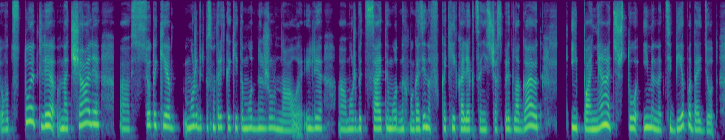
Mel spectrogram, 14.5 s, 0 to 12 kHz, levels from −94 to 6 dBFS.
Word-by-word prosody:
вот 180 +2 -7
стоит 330 -4 0
ли 240 -1 +6
вначале, 260 +9 +3 0.4
а, 190 -1 -7
всё-таки, 245 +4 -1 0.2
может 230 +2 0
быть, 210 +1 -7
посмотреть 215 +1 -3
какие-то 210 -1 -4
модные 200 0 +1
журналы 190 -5 -3
или, 200 -2 -1 0.3
а, 180 -1 -5
может 185 +1 -3
быть, 195 -1 -5
сайты 195 +1 +1
модных 195 -1 -1
магазинов, 190 +3 0
какие 200 +1 -3
коллекции 185 0 -1
они 175 0 -2
сейчас 185 +1 -1
предлагают, 195 +5 0 0.6
и 215 -3 +5
понять, 195 +6 +4
что 205 -3 +1
именно 210 -5 +3
тебе 190 +5 -1
подойдет, 170 - -4
200 Hz, 125 wpm, -22 LUFS, 185-225 Hz, 0.6 s, ли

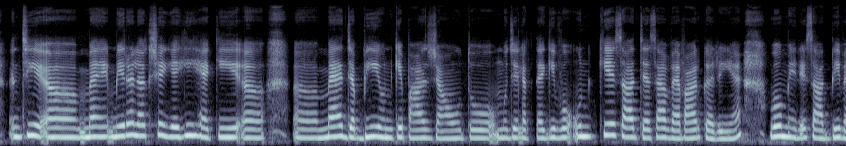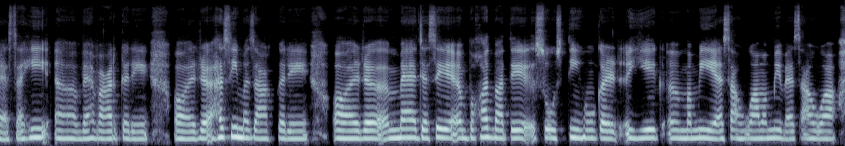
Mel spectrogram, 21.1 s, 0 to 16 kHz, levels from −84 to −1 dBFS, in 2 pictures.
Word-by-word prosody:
जी, 255 +3 +2
अ, 230 - +2 0.3
मैं 245 +1 +2
मेरा 260 +4 +3
लक्ष्य 275 +1 0
यही 260 +1 +2
है 235 -4 +1
कि 230 +2 -3 0.2
अ, 215 - -1 0.6
अ, - - -5 0.3
मैं 245 +3 +2
जब 225 -3 0
भी 245 +3 +3
उनके 230 0 +1
पास 210 -2 -4
जाऊँ, 195 0 -4
तो 210 - -4 0.2
मुझे 220 -2 -2
लगता 210 -1 -5
है 205 - 0
कि 220 +2 -1
वो 220 +1 -1 0.2
उनके 255 +3 +1
साथ 240 -4 0
जैसा 220 +1 -1
व्यवहार 205 0 -1
कर 195 -3 -1
रही 190 0 -3
हैं, 215 +8 -2 0.4
वो 250 +1 +5
मेरे 235 -3 +1
साथ 210 -3 -2
भी 225 0 +2
वैसा 175 -4 -3
ही 220 +4 +1
अ, - - -5 0.2
व्यवहार 195 0 -1
करें 185 -2 -3 0.4
और 185 +1 0 0.2
हँसी-मज़ाक 215 -5 +2
करें। 190 -1 -2 0.4
और 195 -1 +3
मैं 220 +1 +3
जैसे 215 +1 +2
अ, 210 - +2
बहुत 210 +3 0
बातें 205 -1 +1
सोचती 210 +1 0
हूँ 205 -2 -1
कर 195 -2 +2
ये 205 +1 +1
एक 210 - -6
मम्मी 205 +1 +1 0.2
ऐसा 210 +2 -3
हुआ, 195 0 -1
मम्मी 210 +1 -1
वैसा 185 -1 -4
हुआ, 195 -1 -1
210 Hz, 165 wpm, -20 LUFS, 200-230 Hz, 0.6 s, वो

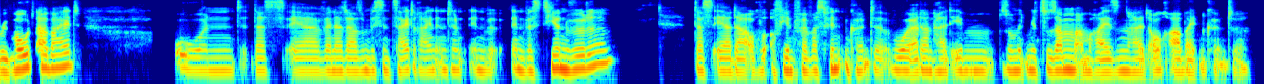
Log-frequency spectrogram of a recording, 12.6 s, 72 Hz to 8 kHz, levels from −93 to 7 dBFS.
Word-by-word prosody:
remote 165 +6 +6
Arbeit. 190 +3 +4 0.9
Und 160 -2 -3
dass 155 -5 -4
er, 155 -1 -2
wenn 155 0 0
er 155 - +1
da 155 -1 +1
so 155 - -5
'n - - -2
bisschen 155 0 -5
Zeit 165 +3 -1
rein 155 +1 -3
int 165 - -6
inv 165 -1 -5
investieren 165 +1 +2
würde, 195 +7 +3 0.8
dass 155 -2 -1
er 150 -1 +2
da 145 -1 +3
auch 150 - -2
auf - - -5
jeden 160 -1 +2
Fall 150 +3 -1
was 160 - -2
finden 175 0 +1
könnte, 155 0 -4
wo 160 0 +4
er 140 - +4
dann 155 -2 0
halt 150 -1 -2
eben 155 -1 -3
so 160 -3 -3
mit 160 - -1
mir 160 -1 0
zusammen 160 +2 +3
am - - 0
Reisen 145 +2 +1
halt 150 - 0
auch 80 +1 +1
arbeiten 145 +1 +3
könnte. 205 -4 -7
155 Hz, 200 wpm, -25 LUFS, 150-165 Hz, 0.9 s, remote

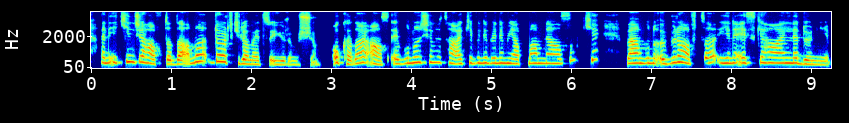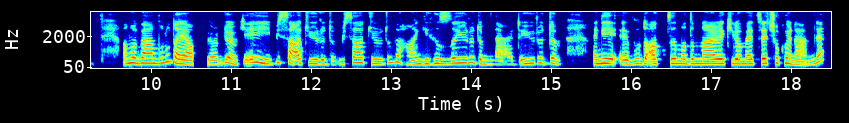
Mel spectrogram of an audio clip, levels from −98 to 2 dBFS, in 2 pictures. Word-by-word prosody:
Hani, 280 +1 +1
2. 320 +2 +1
haftada 225 -6 +1
ama 350 +7 +2
4 345 -2 +4
kilometre 215 -5 -1
yürümüşüm. 195 0 -5
O 290 - +2
kadar 260 +3 0
az. 220 -5 +1
E, - - +1
bunun 275 +4 +2
şimdi 305 0 -3
takibini 265 +2 -2
benim 270 0 +2
yapmam 255 +2 -2
lazım 250 +9 -3
ki 440 - -1 0.4
ben 265 0 +4
bunu 265 0 -1
öbür 240 +5 +1
hafta 285 0 +1
yine 270 +2 0
eski 280 +2 -1
hâline 275 -3 +2
döneyim. 200 -4 -3 0.4
Ama 275 +1 +3
ben 265 -1 +3
bunu 330 +5 -2
da 270 - +5
yapmıyorum. 200 0 0
Diyorum 255 -7 +1
ki, - - -5
e, - - +2
iyi, 280 -6 +3
1 295 - -1
saat 235 +3 +2
yürüdüm. 225 -4 -3
1 230 - -7
saat 285 +1 0
yürüdüm 240 +4 -4
ve 330 - +1
hangi 225 +3 -3
hızla 250 +1 0
yürüdüm, 280 -4 -1
nerede 200 -1 -8
yürüdüm? 265 -1 -2 0.4
Hani, 245 +2 +4 0.2
eee, 220 - +2
burada 255 +2 0
attığım 240 +1 +1
adımlar 240 0 +2
ve 245 - +7
kilometre 240 +1 +3
çok 275 0 -2
önemli. 225 - -1
255 Hz, 180 wpm, -21 LUFS, 230-275 Hz, 0.4 s, ve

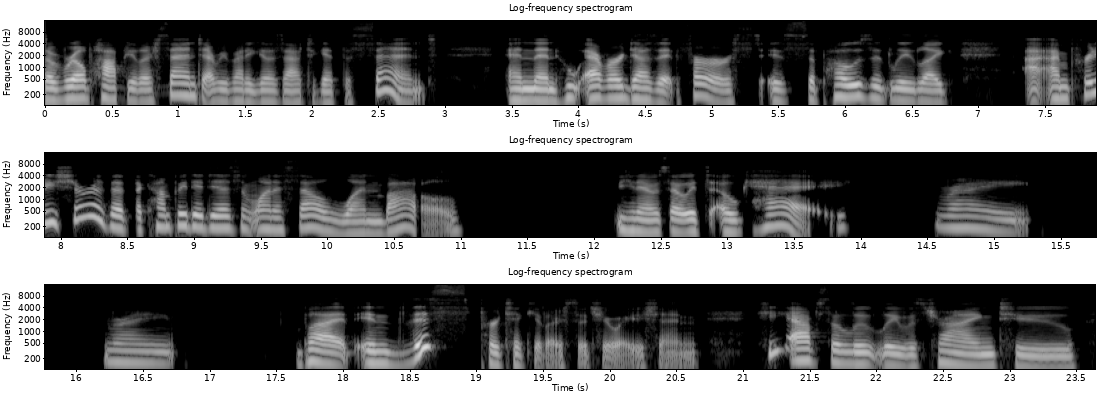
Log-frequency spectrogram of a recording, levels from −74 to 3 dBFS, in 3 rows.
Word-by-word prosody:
a 145 -1 +5
real 160 +2 +6
popular 155 -4 +1
scent, 195 +4 0
everybody 135 0 0
goes 130 0 -3
out 125 0 -1
to 115 - -16
get 120 -1 -4
the 120 - -12
scent, 175 - -3 0.5
and 145 0 +3
then 140 -1 +5
whoever 165 +3 +4
does 155 -3 +2
it 130 -1 0
first 135 -9 -1
is 135 -1 -4
supposedly, 165 -2 0
like, 130 -2 -1 0.5
I 160 - +2
I'm 160 0 0
pretty 215 - +1
sure 335 - 0
that 190 - +1
the 170 - -1
company 200 +2 0
doesn't 190 -2 -1
wanna 175 -1 -1
sell 190 -1 0
one 140 -1 -2
bottle. 160 0 -4 1.1
You 165 - -3
know, 150 -2 +2
so 150 0 +3
it's 150 -3 +1
okay. 195 +9 0 0.9
Right. 185 -7 -6 1.0
Right. 160 -2 -5 0.9
But 155 -1 +4
in 155 -3 +1
this 170 - +6 0.3
particular - - -4
situation, - - -8 0.4
he 305 +5 -5
absolutely 155 -7 +3
was 125 0 -4
trying 135 -4 0
to 115 -2 -4
155 Hz, 125 wpm, -24 LUFS, 140-185 Hz, 1.1 s, real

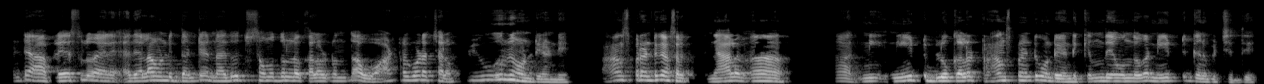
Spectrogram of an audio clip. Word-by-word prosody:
అంటే 165 - -5
ఆ - - +3
ప్లేస్‌లో 170 +5 +1
ఆహ్, 155 -3 0
అది 150 - +1
ఎలా 185 +3 +3
ఉండిద్దంటే 165 -4 -2 0.2
నదొచ్చి 195 +5 -1
సముద్రంలో 175 0 0
కలవటంతో 155 +1 -2
ఆ - - +2
వాటర్ 185 +6 -4
గూడా 200 0 +1
చాలా - - 0 0.2
ప్యూర్‌గా 210 +3 +1
ఉంటయండి. 120 -5 -3 0.4
ట్రాన్స్‌పరెంట్‌గా 200 +1 +2
అసలు 160 -5 +2 0.3
నేల 160 +4 +4 0.3
ఆ! - - +4 0.8
ఆ! - - -6 0.2
నీ 150 - -1 0.2
నీట్ 195 +4 +1
బ్లూ 165 +1 +7
కలర్ 175 +3 +5
ట్రాన్స్‌పరెంట్‌గా 185 +4 -1
ఉంటయండి. 135 -4 +2
కింద 155 +2 -1
ఏముందో 150 -1 +2
గూడా 170 -2 +1
నీట్‌‌గా 160 +2 -3
గనిపిచ్చిద్ది. 120 -6 -5
165 Hz, 150 wpm, -23 LUFS, 150-190 Hz, 0.8 s, బ్లూ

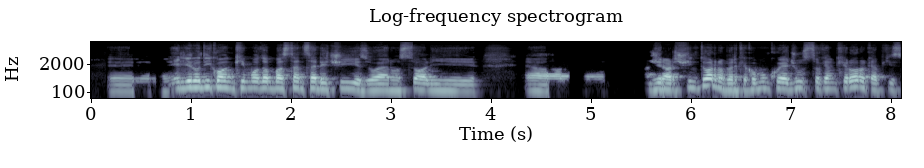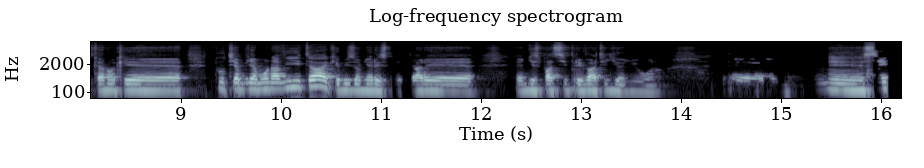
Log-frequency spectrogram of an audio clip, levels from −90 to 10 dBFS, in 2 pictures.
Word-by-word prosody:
Ehm, 115 0 -8 0.3
e 110 +7 -6
glielo 175 +2 +6
dico 180 0 +5
anche 170 0 +1
in 160 - -6
modo 160 0 +5
abbastanza 160 +1 +4
deciso, 140 -4 0
eh, - - +1
non 125 -1 -4
sto 130 +3 +2
lì 120 -2 -5 0.5
a 120 -1 0 1.0
a 135 - -13
girarci 135 +2 +3
intorno, 210 +7 +5
perché 130 0 -1
comunque 150 +1 +1
è - - +3
giusto 155 +1 -5
che 155 - +2
anche 145 +1 -6
loro 175 0 +4
capiscano 130 -2 -3
che 120 -1 -1 0.3
tutti 150 - -5
abbiamo 140 0 0
una 145 0 +2
vita, 175 +5 +3
e - - +3
che 130 - -6
bisogna 125 0 -6
rispettare, 120 -2 -3 0.3
ehm, 120 - -10
gli 125 - -6
spazi 125 +1 -3
privati 125 -1 -2
di 125 0 -9
ognuno. 105 -2 -15 1.5
Ehm, 135 0 -24 0.3
ehm, - - -2
sì. 125 +5 -2
130 Hz, 160 wpm, -23 LUFS, 120-155 Hz, 1.5 s, glielo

